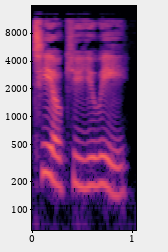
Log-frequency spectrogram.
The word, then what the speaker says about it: toque: A toque spelled t o q u e and pronounced like toque is a warm- knitted winter hat.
